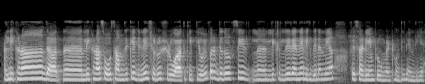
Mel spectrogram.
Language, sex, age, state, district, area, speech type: Punjabi, female, 18-30, Punjab, Shaheed Bhagat Singh Nagar, rural, spontaneous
